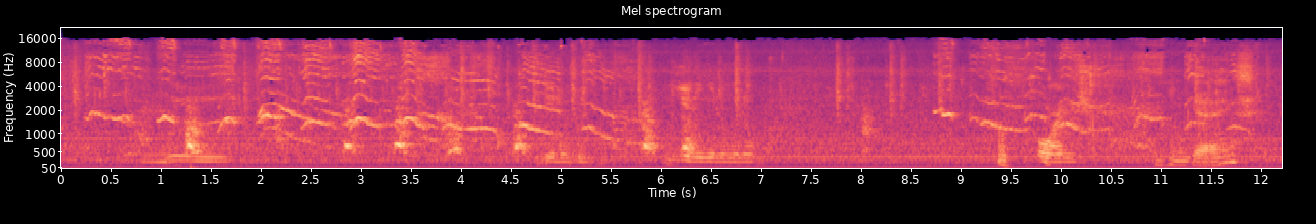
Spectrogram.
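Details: Three-week-old puppies, just fed and roused when their mother briefly jumped in, give thin, curving whimpers and whines in short bursts every second or two, with a person talking softly over them.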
